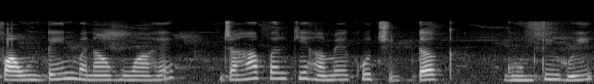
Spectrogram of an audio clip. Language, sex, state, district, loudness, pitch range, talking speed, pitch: Hindi, female, Madhya Pradesh, Dhar, -21 LUFS, 205-245 Hz, 120 wpm, 215 Hz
